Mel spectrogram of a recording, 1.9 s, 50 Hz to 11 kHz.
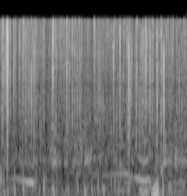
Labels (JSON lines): {"label": "biophony, cascading saw", "recorder": "SoundTrap 600 or HydroMoth"}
